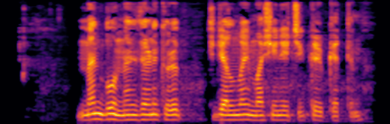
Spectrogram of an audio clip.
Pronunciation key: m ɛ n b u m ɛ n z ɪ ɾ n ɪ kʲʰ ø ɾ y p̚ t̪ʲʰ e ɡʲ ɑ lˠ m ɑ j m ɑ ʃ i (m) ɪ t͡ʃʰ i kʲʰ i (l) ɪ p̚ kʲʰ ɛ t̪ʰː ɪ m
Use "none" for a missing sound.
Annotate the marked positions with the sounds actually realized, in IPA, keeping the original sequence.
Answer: n, ɾ

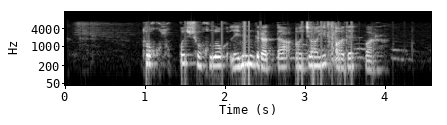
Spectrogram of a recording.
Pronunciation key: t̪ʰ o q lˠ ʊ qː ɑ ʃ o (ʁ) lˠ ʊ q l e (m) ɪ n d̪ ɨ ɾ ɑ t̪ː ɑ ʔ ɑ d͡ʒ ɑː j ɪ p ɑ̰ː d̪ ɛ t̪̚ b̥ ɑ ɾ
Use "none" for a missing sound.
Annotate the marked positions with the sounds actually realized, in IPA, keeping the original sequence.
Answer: χ, n

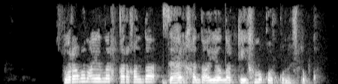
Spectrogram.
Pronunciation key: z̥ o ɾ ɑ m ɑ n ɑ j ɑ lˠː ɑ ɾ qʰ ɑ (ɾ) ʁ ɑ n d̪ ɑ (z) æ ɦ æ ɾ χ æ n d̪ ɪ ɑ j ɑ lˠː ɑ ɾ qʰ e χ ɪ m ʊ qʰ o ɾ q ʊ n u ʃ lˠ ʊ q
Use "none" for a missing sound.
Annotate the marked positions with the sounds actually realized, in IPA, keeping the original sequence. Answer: ɾ, z

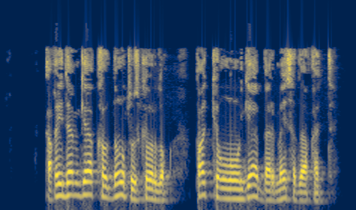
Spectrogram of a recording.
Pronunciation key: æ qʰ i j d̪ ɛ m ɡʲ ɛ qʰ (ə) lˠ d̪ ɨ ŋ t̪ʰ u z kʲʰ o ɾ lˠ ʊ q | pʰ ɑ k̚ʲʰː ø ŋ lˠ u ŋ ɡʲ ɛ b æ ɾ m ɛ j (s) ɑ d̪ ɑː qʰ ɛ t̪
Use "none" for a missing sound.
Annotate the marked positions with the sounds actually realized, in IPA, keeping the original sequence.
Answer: ə, s

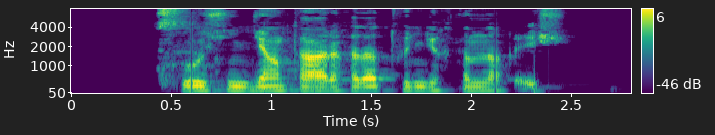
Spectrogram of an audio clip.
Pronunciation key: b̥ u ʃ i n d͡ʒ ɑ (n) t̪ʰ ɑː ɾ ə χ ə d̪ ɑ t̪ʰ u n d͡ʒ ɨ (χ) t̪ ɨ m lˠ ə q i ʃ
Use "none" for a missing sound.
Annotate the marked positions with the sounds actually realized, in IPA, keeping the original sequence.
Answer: ŋ, χ

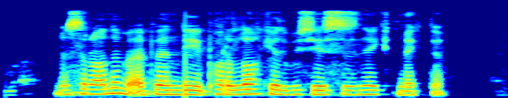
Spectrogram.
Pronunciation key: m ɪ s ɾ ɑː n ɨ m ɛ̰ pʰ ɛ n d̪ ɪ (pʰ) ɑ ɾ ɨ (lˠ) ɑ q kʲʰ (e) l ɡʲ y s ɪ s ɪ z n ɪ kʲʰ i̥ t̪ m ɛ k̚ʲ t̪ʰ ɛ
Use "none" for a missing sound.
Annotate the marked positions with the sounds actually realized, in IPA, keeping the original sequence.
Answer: pʰ, lˠ, e

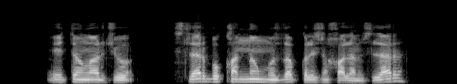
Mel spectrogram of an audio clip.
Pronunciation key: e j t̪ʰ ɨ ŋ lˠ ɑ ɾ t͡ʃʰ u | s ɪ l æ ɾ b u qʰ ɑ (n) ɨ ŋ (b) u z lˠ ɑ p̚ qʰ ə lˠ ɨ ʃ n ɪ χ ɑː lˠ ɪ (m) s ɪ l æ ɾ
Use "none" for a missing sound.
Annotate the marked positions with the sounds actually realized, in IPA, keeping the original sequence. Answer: nː, m, m

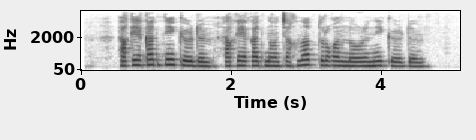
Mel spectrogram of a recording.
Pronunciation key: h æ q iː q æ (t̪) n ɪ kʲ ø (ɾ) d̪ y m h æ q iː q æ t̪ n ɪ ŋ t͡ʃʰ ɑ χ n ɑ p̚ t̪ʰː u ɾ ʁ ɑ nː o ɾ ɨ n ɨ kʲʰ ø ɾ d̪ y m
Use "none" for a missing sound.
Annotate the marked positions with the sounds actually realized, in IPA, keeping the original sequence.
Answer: t̪, ɾ

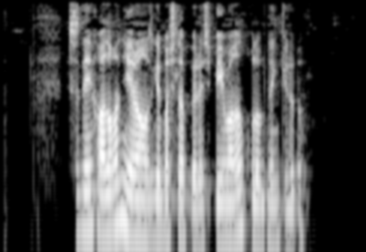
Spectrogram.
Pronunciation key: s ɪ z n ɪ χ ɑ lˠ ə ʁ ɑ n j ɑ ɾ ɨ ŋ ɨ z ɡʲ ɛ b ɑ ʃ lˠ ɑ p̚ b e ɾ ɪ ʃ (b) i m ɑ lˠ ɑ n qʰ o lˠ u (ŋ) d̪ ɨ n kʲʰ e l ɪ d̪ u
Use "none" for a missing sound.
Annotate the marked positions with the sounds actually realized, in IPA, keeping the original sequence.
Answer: b, m

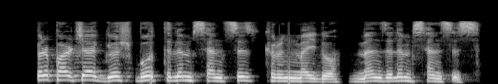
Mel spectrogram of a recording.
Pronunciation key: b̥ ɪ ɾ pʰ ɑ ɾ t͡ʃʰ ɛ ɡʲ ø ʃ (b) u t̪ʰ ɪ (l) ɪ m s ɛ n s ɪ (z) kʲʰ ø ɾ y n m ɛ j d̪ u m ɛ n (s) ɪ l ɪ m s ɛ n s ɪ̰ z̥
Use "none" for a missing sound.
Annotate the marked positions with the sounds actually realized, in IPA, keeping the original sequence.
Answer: b, l, z, z

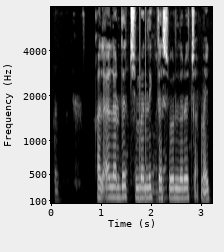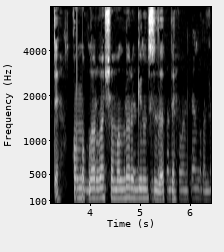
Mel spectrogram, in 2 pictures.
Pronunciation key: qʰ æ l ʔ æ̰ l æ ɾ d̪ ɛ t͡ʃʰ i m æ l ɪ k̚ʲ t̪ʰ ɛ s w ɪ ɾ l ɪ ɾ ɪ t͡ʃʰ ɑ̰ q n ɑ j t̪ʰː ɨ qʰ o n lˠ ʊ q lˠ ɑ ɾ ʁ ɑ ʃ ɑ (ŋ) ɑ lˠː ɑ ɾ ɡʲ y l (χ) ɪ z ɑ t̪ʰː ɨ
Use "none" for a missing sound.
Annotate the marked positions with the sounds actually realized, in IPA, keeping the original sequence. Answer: m, s

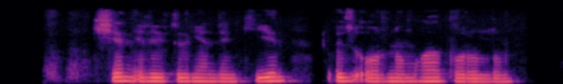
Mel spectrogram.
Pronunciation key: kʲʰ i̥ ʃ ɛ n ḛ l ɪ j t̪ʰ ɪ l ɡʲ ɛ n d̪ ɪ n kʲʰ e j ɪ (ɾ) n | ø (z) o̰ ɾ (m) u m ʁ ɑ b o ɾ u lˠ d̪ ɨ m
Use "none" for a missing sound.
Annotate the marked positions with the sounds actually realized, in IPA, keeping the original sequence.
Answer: none, z, n

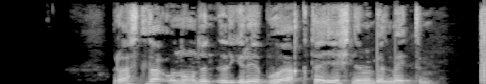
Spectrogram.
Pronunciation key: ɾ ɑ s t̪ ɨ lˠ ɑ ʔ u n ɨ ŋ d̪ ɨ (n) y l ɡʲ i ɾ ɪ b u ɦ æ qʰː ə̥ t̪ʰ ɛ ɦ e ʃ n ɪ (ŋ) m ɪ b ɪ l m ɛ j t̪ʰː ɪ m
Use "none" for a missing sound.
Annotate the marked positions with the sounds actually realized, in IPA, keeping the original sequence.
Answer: n, none

